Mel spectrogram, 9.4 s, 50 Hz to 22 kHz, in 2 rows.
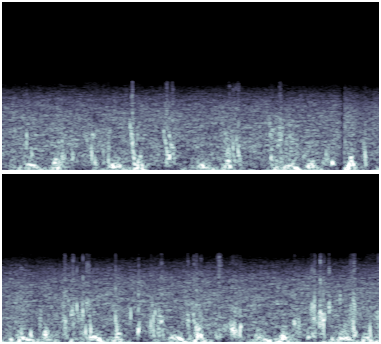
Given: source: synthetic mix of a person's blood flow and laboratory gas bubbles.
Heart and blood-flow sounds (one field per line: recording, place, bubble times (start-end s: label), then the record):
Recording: Doppler ultrasound of blood flow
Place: precordium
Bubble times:
0.22-0.40 s: bubbles
0.68-0.80 s: bubbles
0.85-0.92 s: bubbles
1.02-1.39 s: bubbles
1.56-1.74 s: bubbles
1.98-2.21 s: bubbles
2.75-2.99 s: bubbles
3.30-3.86 s: bubbles
3.98-4.18 s: bubbles
4.49-4.60 s: bubbles
4.90-4.99 s: bubbles
5.03-5.22 s: bubbles
5.45-5.94 s: bubbles
6.10-6.19 s: bubbles
6.29-6.47 s: bubbles
6.51-6.75 s: bubbles
6.99-7.24 s: bubbles
7.35-7.74 s: bubbles
8.33-8.46 s: bubbles
8.49-8.84 s: bubbles
8.90-9.16 s: bubbles
9.26-9.44 s: bubbles
From the record:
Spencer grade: 3 (all of the cardiac periods contain showers or single bubble signals, but not dominating or overriding the cardiac motion signals)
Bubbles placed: anywhere in the cardiac cycle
